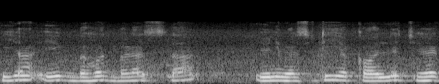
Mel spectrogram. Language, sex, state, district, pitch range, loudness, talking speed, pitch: Hindi, male, Uttar Pradesh, Lucknow, 170-195 Hz, -14 LUFS, 125 wpm, 180 Hz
